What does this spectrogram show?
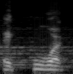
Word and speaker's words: Ekur: It's actually pronounced Ekur.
